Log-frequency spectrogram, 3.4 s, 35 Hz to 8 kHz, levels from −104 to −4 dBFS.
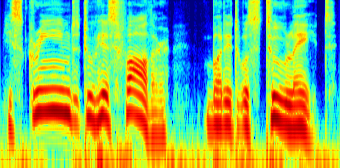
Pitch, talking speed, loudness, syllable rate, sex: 155 Hz, 175 wpm, -15 LUFS, 4.1 syllables/s, male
